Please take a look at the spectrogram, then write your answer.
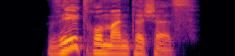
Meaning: strong/mixed nominative/accusative neuter singular of wildromantisch
- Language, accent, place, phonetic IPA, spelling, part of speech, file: German, Germany, Berlin, [ˈvɪltʁoˌmantɪʃəs], wildromantisches, adjective, De-wildromantisches.ogg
